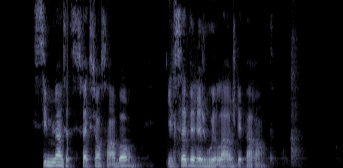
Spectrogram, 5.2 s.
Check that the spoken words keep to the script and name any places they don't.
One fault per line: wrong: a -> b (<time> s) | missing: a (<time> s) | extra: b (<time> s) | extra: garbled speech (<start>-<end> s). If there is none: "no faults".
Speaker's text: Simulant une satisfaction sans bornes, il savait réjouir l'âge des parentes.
no faults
